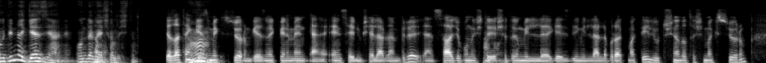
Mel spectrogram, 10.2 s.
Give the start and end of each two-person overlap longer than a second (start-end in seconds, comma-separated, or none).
none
